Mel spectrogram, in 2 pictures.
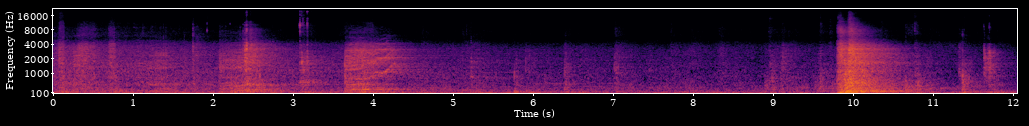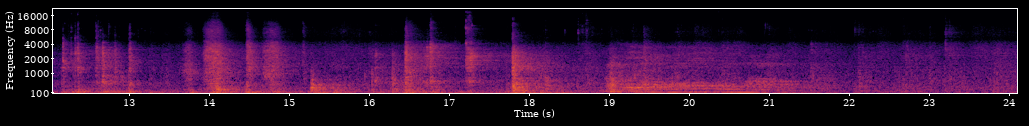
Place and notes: Ascolto il tuo cuore, città. I listen to your heart, city. **Several chapters SCROLL DOWN for all recordings ** - I’m walking in the rain in the time of COVID19 Soundwalk
"I’m walking in the rain in the time of COVID19" Soundwalk
Chapter LI of Ascolto il tuo cuore, città. I listen to your heart, city
Monday April 20th 2020. San Salvario district Turin, walking to Corso Vittorio Emanuele II and back, forty one days after emergency disposition due to the epidemic of COVID19.
Start at 4:15 p.m. end at 4:43 p.m. duration of recording 28’00”
The entire path is associated with a synchronized GPS track recorded in the (kmz, kml, gpx) files downloadable here:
